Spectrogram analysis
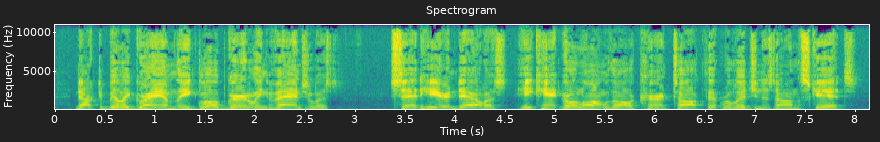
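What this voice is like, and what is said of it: Put-on Texas accent. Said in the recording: “I suppose I should give a Dallas, Texas accent.”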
